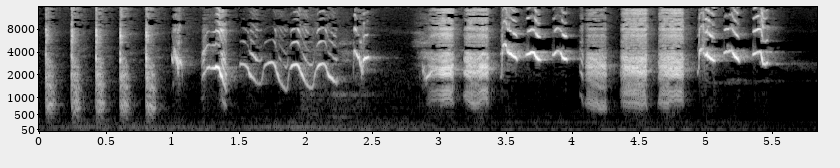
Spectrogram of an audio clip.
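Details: A white-eyed Javan myna in lively, frequent song full of fill phrases, with the bird nodding. It gives a run of loud harsh clicking notes, then wavering whistled trills and sharp squawky bursts mixed with high whistled slurs.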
